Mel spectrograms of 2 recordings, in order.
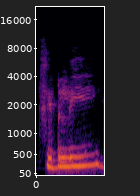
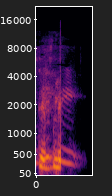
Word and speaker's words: Tbilisi: Tbilisi? How do you pronounce it? Tbilisi. We are in Tbilisi, Tbilisi okay.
